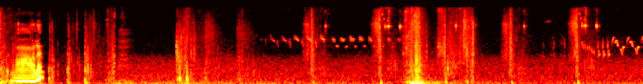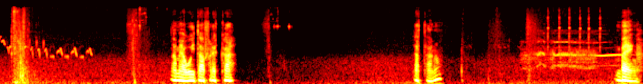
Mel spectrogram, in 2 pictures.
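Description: A man speaks into a close microphone in short bursts.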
